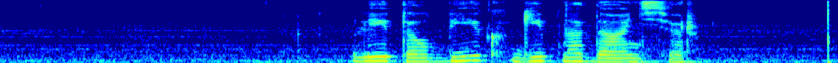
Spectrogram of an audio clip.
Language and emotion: Russian, neutral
